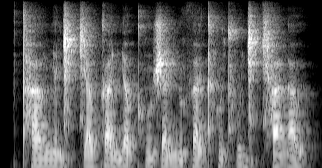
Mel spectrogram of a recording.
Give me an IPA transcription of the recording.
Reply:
tʰa˦ʊ̯ ɲã˦˨d͡ʑɪ˦ʔ t͡ɕa˨ʊ̯ka˦˨ɪ̯ɲa˦˨ʊ̯ kʰũ˦ʃa˦˨ɪ̯ ɲũ˦˨θa˦˨ɪ̯tʰũ˦˨ tʰu˨d͡ʑɪ˦ʔt͡ɕʰä˦ na˦˨ʊ̯

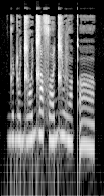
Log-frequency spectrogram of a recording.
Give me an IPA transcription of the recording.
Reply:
d̪œɖɔd͡ʑɔ d͡ʑæsˤœ d͡ʑʉvɑ̃qʼɑ̃

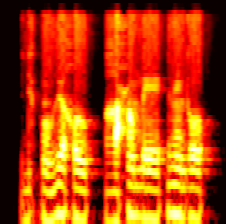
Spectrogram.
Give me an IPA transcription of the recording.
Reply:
dʉ˨kõ˨ ɣɨ˦˨χu˦ | ʁɐ˨ħõ˦me˦ | ðẽ˦do˦

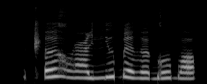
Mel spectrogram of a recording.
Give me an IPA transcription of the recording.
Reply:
t͡ʃʼɜɣɔ̤ ʕinʲɯɓɛ ðœɡobɒ

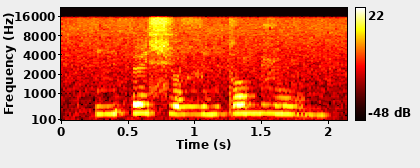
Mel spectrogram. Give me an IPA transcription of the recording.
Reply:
hihɛɕʌ ɮid ɔmɮum

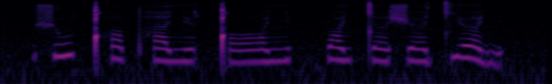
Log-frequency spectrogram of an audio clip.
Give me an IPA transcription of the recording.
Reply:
ʃu ǃʰɒpʰalʲɔǃɔlʲ | pɒlʲtʌʃœtʲʌlʲ

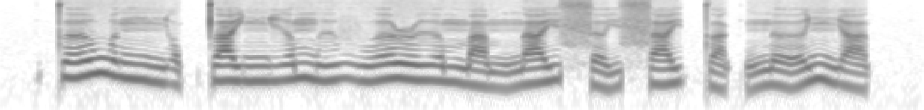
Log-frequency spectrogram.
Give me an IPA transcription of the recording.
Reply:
t̪əː˧˥ wə˧ŋɲɔ˨˩p̚t̪a˧j ɲi˧˥ə̯mɨ˧˥vu˧˥ə̯ ɹɨ˧ə̯ma˨˩mna˧˥j sə˨˩˦jsa˧˥jt̪a˨˩k̚ nəː˨˩˦ɲa˨˩t̚

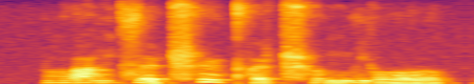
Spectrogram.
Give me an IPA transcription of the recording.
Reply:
lwɑ˨˦ŋt͡sɹ̩˨˩ʈ͡ʂʰɻ̩˥˨t̪ʰɤ˩ ʈ͡ʂʰʊ˨˦ŋ ljo̰˨˩ʊ̯

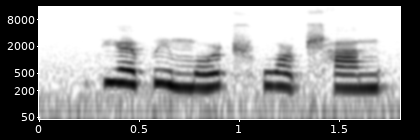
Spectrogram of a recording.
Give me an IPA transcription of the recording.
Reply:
pjɛ˥˧pi˥˩mo˧˥ʊ̯ ʈ͡ʂʰwɔ˥˩ʈ͡ʂʰa˥n

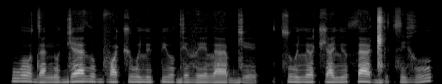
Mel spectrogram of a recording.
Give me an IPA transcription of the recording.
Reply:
wodænu ɡʲæðubvɒ t͡ʃulʲu pʲuo̯ɡe ve læbɡʲe | t͡sulʲɒt͡ʃælʲu θæɡ͡ǁit͡siɣu

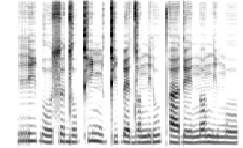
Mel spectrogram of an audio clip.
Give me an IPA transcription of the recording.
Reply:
ri˦ɓoː˨sʊ˦do˨˦ kʼi˦ɲʊ˨ kʼi˨ɓɛ˨dɔ˨ ni˨ɾuː˦pʰaː˨ ɗeː˨ nɔ˦ ni˨ mo˨

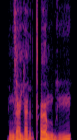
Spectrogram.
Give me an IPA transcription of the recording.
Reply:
nzæjærtʼɜ mbi

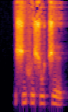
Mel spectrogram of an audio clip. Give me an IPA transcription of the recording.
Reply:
ʃifɪʃut͡ʃɪ

